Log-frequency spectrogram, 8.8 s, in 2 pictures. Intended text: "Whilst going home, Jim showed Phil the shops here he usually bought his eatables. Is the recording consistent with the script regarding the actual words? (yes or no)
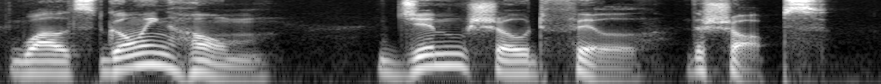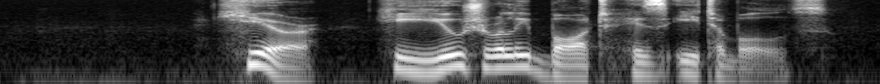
yes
